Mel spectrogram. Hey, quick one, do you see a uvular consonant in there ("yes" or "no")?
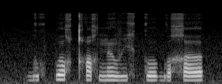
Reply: yes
